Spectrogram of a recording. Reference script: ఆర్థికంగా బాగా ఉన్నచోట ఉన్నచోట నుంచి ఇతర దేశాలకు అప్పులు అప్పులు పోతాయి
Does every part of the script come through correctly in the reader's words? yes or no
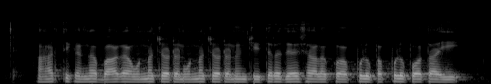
yes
